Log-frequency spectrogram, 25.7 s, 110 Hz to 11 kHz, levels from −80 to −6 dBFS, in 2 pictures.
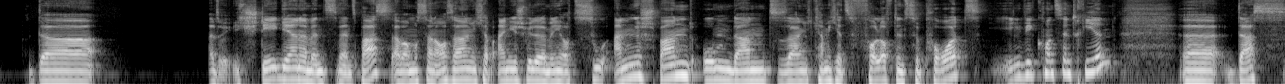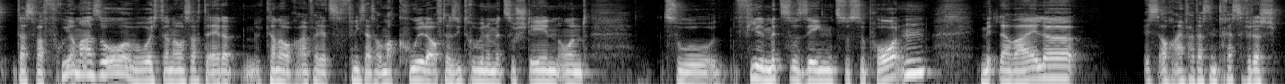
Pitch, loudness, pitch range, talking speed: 120 Hz, -23 LUFS, 110-130 Hz, 185 wpm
